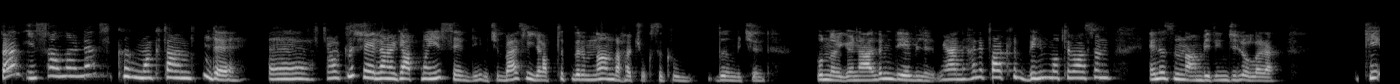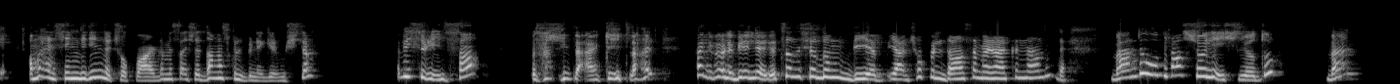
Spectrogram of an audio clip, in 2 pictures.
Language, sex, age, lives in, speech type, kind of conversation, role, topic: Turkish, female, 40-44, Greece, conversation, unstructured, none, Hobiler sosyal hayatına nasıl katkıda bulunuyor?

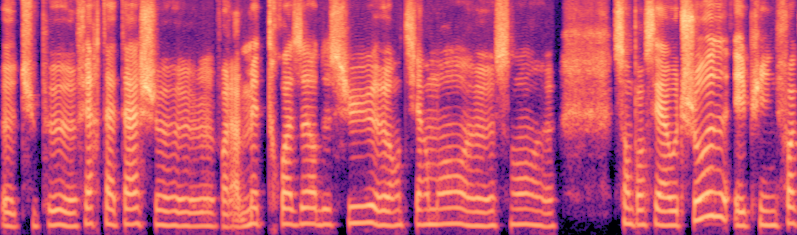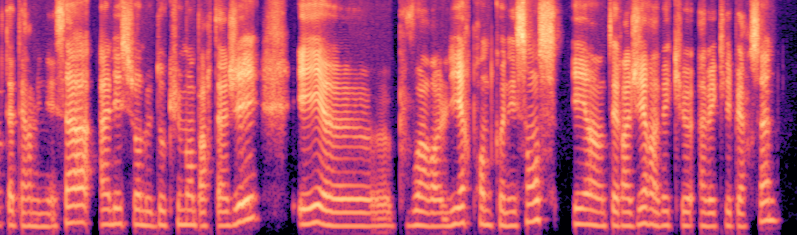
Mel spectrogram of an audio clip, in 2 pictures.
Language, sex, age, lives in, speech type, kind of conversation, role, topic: French, female, 20-24, France, conversation, advice, advisor, Comment trop de réunions nuisent-elles à ma capacité à me concentrer et à être productif ?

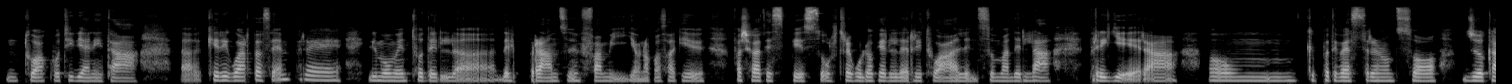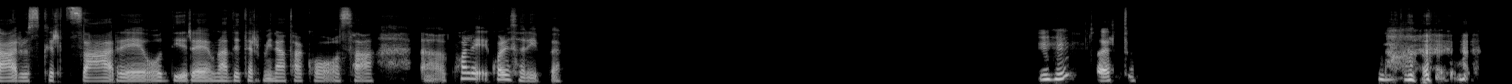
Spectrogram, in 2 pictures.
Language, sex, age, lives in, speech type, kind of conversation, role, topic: Italian, female, 25-29, Italy, conversation, podcast, host, Che ruolo ha per te il pranzo in famiglia?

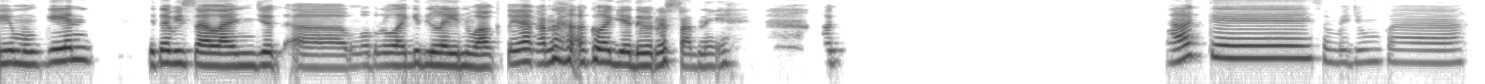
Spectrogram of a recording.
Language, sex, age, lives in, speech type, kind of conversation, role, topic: Indonesian, female, 25-29, Indonesia, conversation, podcast, host, Bagaimana keluarga Anda biasanya mendukung Anda saat Anda sedang menghadapi masa sulit?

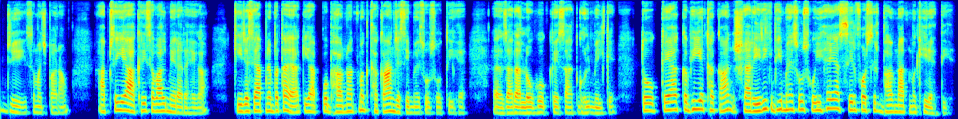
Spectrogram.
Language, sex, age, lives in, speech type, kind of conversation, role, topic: Hindi, male, 20-24, India, conversation, advice, advisor, त्योहारों और पार्टियों में जाते समय भावनात्मक थकान कम करने के लिए मैं क्या कर सकता/सकती हूँ?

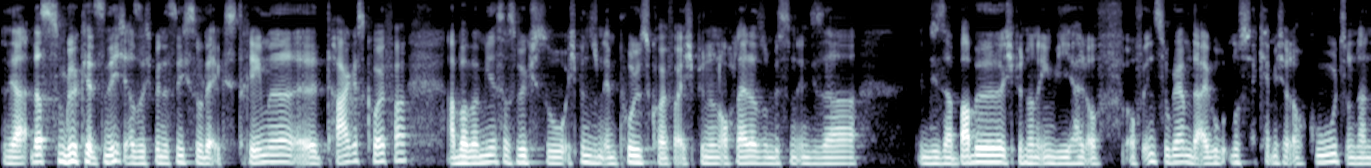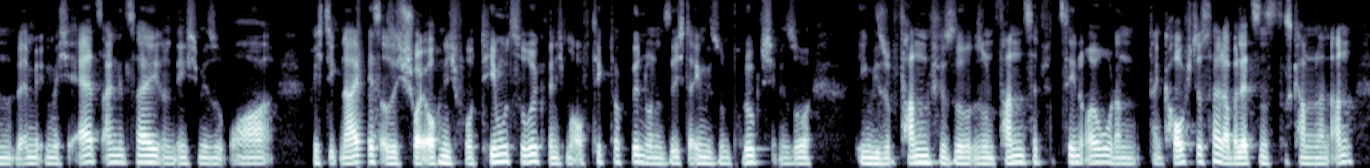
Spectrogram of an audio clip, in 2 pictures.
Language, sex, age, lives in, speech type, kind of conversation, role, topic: German, male, 30-34, Germany, conversation, advice, user, Warum kaufe ich ständig billige Sachen, die schnell kaputtgehen?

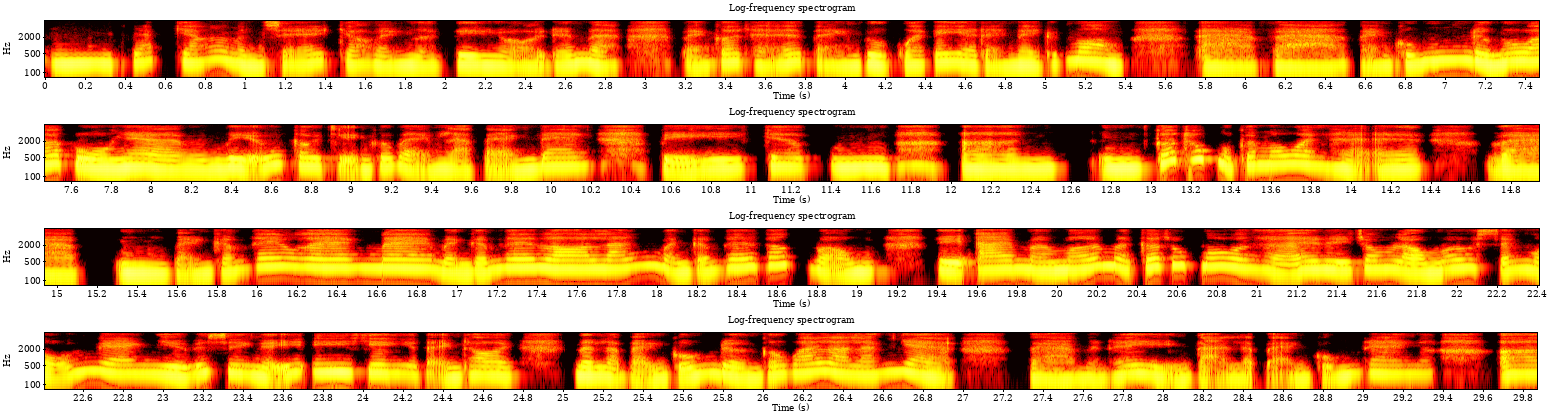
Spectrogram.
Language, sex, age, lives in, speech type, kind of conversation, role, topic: Vietnamese, female, 20-24, Vietnam, conversation, advice, advisor, Làm sao để khôi phục lòng tin vào bản thân sau khi chia tay và mất kỳ vọng?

